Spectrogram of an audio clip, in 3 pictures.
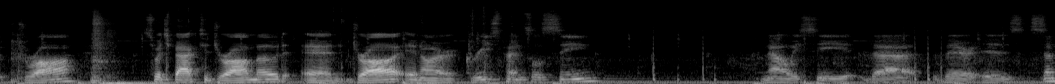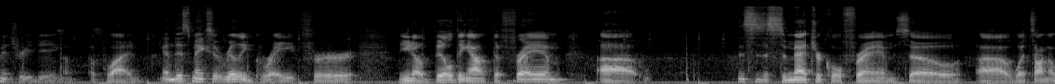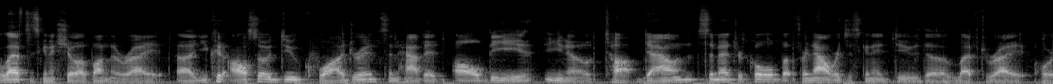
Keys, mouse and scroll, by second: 1.8-11.6 drag.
